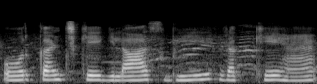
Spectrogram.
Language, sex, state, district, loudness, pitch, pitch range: Hindi, female, Uttar Pradesh, Saharanpur, -18 LUFS, 205 Hz, 195-215 Hz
